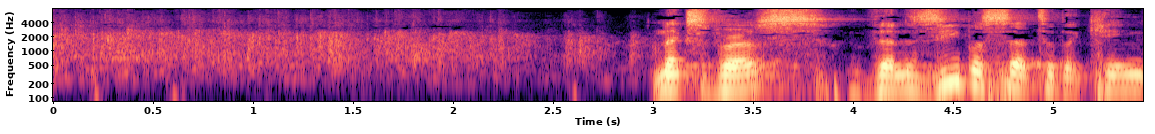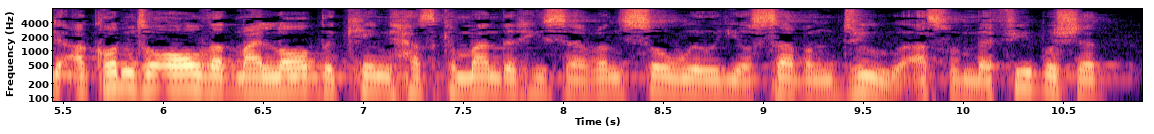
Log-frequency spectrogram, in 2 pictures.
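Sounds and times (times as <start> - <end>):
audience clapping: 0.0 - 3.4
speech: 3.0 - 10.8.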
